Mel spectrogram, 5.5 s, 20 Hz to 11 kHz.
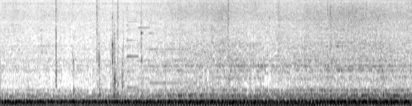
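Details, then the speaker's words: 2010 Mustang GT 3V with ON3 turbo kit, idling down after running to cycle oil through the turbo: a deep, steady V8 burble with even pulses and no stumbles or ticking. Healthy idle. "Oil should have cycled out of that turbo nice. Always let it run for a bit, idle down for a bit so your oil don't pool in there."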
